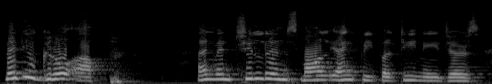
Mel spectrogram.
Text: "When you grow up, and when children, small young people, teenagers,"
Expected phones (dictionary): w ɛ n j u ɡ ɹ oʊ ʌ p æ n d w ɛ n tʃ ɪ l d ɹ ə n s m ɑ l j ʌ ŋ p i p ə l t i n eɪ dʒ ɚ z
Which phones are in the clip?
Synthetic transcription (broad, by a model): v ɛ n j u ɡ ɹ oʊ ʌ p æ n d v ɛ n tʃ ɪ l d ɹ ə n s m ɑ l j ʌ ŋ p i p ə l t i n eɪ dʒ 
